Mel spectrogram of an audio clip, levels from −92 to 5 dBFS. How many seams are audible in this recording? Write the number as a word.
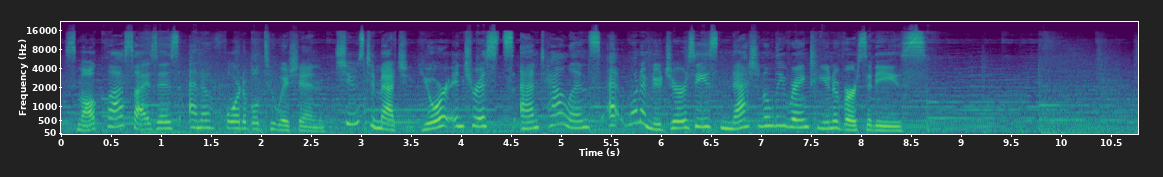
one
